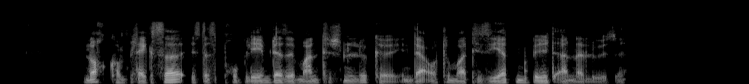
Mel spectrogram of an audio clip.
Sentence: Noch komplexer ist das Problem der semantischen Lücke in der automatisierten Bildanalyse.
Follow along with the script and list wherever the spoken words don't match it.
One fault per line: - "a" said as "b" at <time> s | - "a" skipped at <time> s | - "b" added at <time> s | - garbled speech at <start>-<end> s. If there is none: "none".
none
